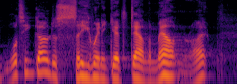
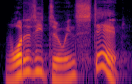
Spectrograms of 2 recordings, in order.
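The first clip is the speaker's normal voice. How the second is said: ordinary talk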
